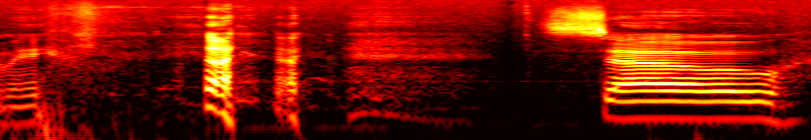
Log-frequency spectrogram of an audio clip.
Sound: laughter

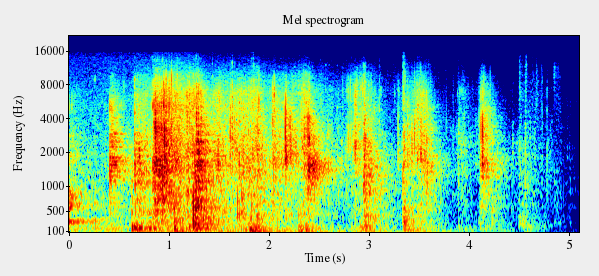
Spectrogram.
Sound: footsteps

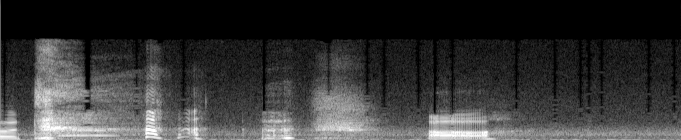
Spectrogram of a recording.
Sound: laughs

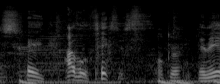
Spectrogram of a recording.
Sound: lisp

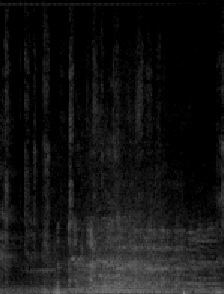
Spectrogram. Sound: laughter

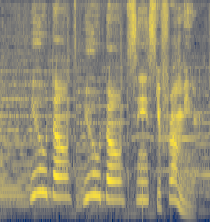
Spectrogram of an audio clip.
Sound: pitched down

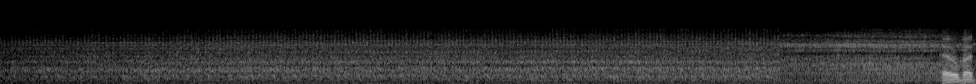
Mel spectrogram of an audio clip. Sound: sound of machinery

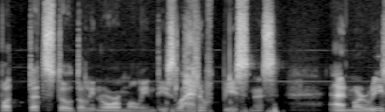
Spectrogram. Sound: chuckles

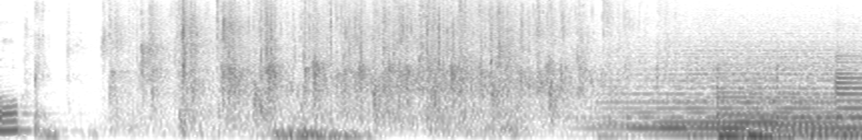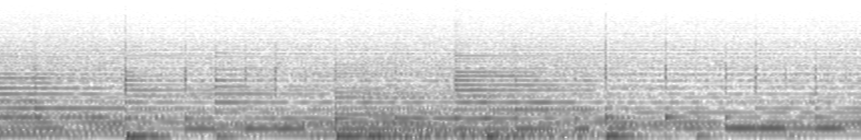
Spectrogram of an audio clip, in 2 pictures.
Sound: applause

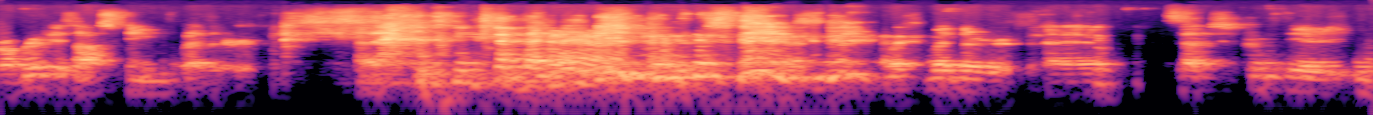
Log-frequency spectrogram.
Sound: laughter

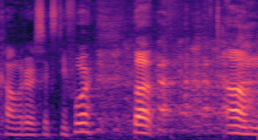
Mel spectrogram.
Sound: laughter

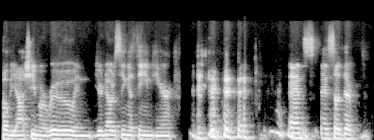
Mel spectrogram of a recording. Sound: laughing

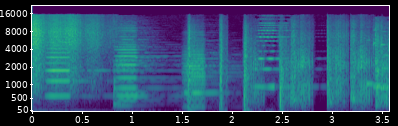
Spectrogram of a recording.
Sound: footsteps

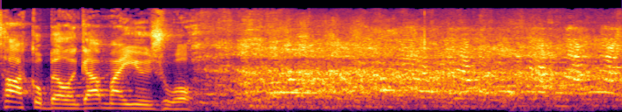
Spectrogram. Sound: crowd laughs

